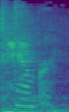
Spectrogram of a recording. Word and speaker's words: timbre: very pleasant timbre yeah it's spelled timber but it said timbre and that bugs me but um their their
